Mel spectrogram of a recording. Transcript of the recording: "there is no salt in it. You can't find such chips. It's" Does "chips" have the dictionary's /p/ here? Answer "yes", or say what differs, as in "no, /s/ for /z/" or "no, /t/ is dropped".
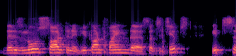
yes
